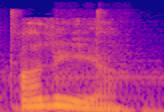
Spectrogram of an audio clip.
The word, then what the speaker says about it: Aaliyah: correctly say her name aliyah like muhammad ali kilborn again tries saying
